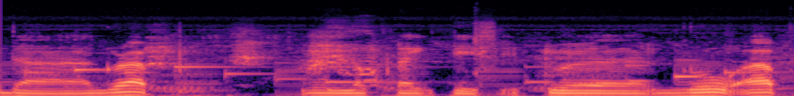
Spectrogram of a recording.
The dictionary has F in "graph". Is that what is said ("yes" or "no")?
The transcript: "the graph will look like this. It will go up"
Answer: no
